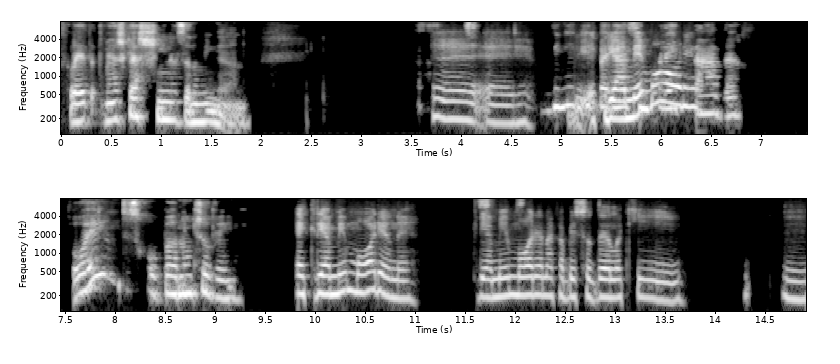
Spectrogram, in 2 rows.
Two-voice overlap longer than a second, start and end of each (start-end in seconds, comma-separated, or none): 5.1-6.4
